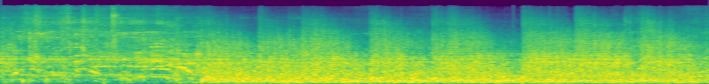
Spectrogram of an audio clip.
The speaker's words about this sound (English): Those are flashbangs.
